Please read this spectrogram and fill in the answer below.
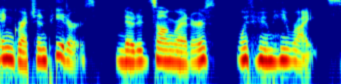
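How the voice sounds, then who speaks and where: Here a woman has an unremarkable speaking voice at medium pitch. She talks at a moderate pace in a dry, close sound with no echo. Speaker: podcast host. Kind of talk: podcast intro.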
